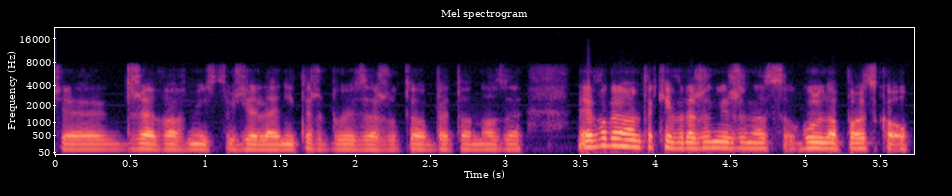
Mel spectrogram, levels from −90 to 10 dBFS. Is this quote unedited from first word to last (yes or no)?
yes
